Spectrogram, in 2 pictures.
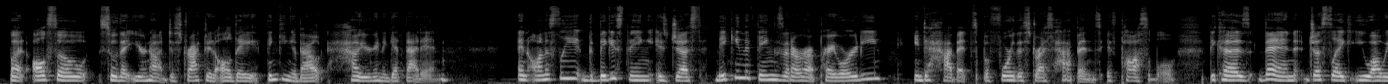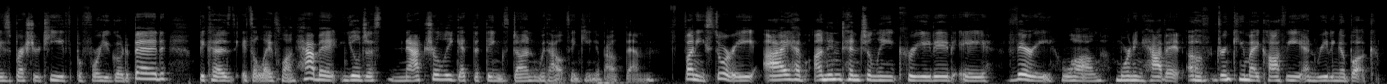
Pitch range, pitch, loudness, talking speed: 175-215 Hz, 190 Hz, -23 LUFS, 190 wpm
